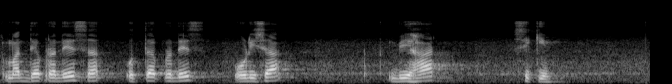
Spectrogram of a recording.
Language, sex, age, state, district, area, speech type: Sanskrit, male, 18-30, Odisha, Bargarh, rural, spontaneous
